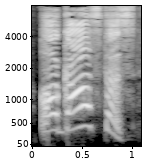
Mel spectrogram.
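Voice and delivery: high, loud motherly yell; exasperated mother yelling for her son; mother's cry. A narrator's reading. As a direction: cry the name out at high pitch. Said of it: "cried Missus Gloop".

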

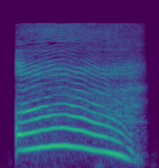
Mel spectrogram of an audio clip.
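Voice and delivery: high, loud frustrated ah; frustrated cry. Acted. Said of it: "tore at her hair in frustration".

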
